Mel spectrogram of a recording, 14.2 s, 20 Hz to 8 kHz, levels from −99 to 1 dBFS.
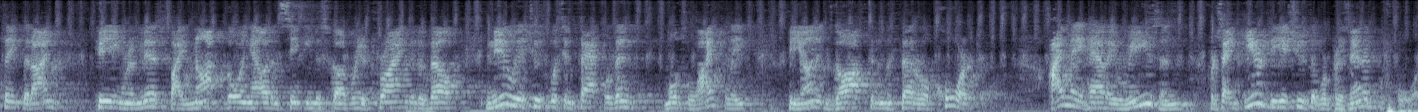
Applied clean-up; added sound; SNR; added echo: neural separator model SepFormer DNS4.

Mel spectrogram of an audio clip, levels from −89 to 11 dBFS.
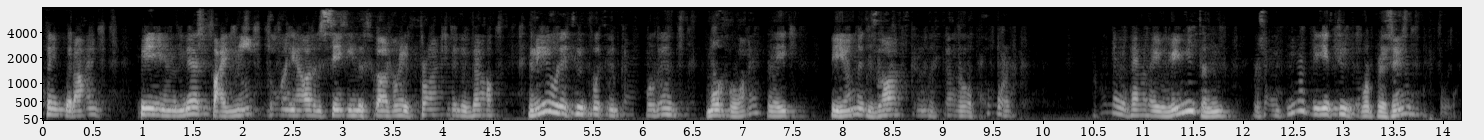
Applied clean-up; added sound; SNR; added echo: neural mask model DeepFilterNet 3.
